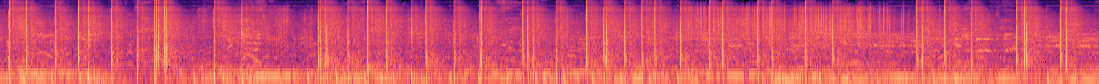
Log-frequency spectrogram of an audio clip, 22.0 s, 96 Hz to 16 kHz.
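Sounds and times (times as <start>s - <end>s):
fireworks banging: 0.0s - 21.9s
music with bass line: 0.0s - 21.9s.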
